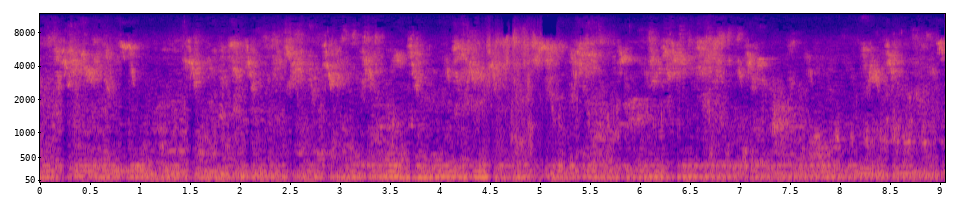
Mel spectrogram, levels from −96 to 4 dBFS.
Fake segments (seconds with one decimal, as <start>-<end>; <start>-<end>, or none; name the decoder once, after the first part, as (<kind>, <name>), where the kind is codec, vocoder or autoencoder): 4.4-5.2 (codec, HILCodec)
